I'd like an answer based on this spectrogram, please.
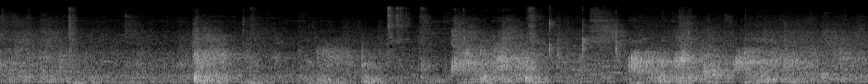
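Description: Bowling alley din: a bowling ball lands on a lane with a sharp thud about two seconds in. It is followed in the second half by the crashing clatter of pins being struck, with voices in the large hall.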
